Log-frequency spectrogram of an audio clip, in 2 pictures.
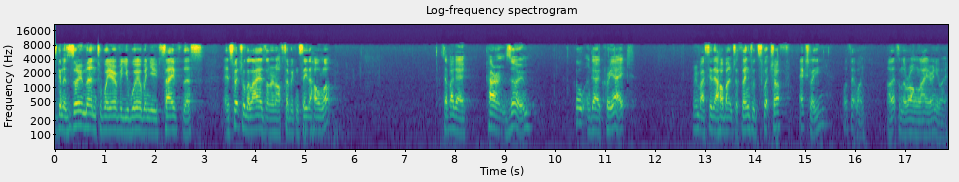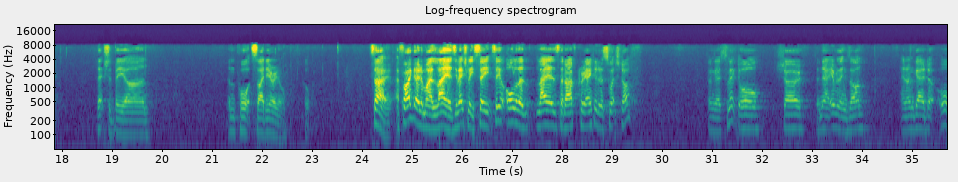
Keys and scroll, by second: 23.5 Escape, 25.2 super+l.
